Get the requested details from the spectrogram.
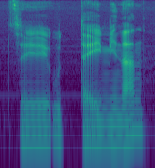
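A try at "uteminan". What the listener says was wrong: On entend le H, hein? Le H, on l'entend. Oui, Otehiminan.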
